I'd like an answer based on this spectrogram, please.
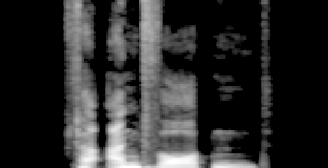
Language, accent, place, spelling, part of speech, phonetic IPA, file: German, Germany, Berlin, verantwortend, verb, [fɛɐ̯ˈʔantvɔʁtn̩t], De-verantwortend.ogg
- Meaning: present participle of verantworten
